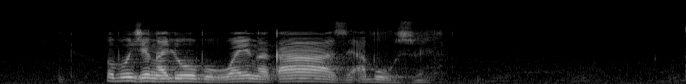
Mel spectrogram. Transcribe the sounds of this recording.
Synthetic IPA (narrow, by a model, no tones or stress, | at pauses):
oɓund͡ʒʱɛŋaloɓuwajɛŋɡʱak̬ʼazɛʔaɓuːzwɛ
